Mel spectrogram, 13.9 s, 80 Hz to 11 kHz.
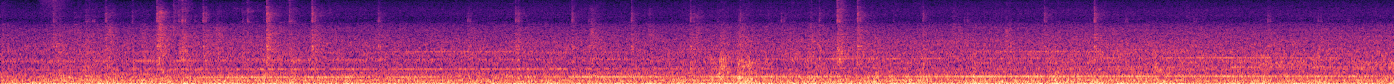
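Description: JR West 201 series electric train running: a steady rumble with a thin motor whine that rises slightly in pitch, and a scattering of sharp clicks.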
